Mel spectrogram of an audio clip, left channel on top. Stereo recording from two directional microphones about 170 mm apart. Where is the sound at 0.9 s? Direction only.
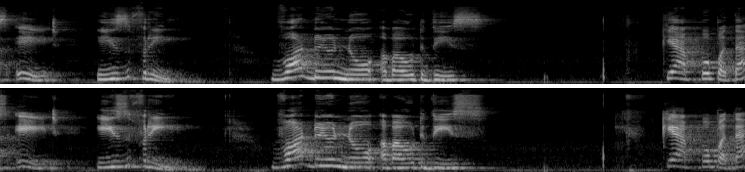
50° left (ahead or behind).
